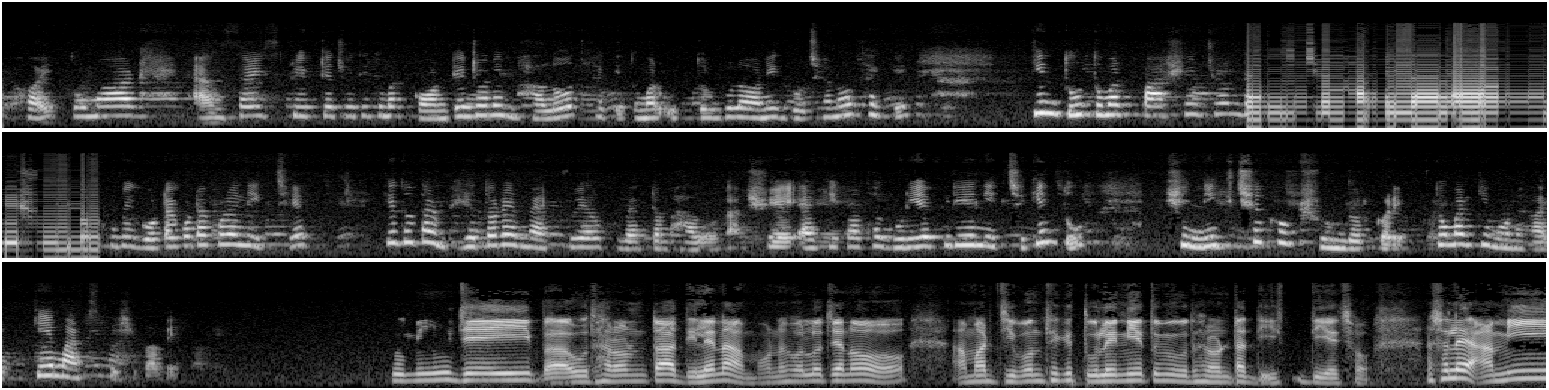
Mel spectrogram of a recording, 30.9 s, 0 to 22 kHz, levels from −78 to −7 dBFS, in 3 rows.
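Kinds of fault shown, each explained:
Echo with no canceller: Throughout the speech, every phrase is trailed by a faint, thinner copy of itself, arriving roughly a third of a second later and sitting about 22 dB below the direct voice. The far end is playing the call through a loudspeaker, its microphone captures that playback, and no echo canceller strips it out, so the talker's own voice returns after travelling the network and back.
Robotic sound from repeated short buffers: From 8.30 to 10.95 s the speech collapses into a hard, metallic buzz pitched at 188 Hz that only loosely tracks the talker's rhythm, with essentially none of the natural voice getting through. The likely cause is audio arriving too late, so the playback repeats a tiny fragment over and over in place of the missing sound. A 188 Hz buzz fits a repeated slice of about 5.3 ms.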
